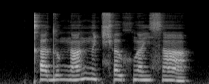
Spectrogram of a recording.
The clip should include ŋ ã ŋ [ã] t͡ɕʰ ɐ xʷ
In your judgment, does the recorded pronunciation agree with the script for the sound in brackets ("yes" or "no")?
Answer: no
